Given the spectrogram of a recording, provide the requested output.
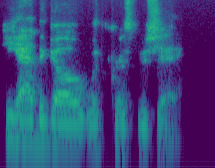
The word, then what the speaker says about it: Chris Boucher: But another guy that I've been thinking about is Chris Boucher. Is that how you say his? – Chris Boucher.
